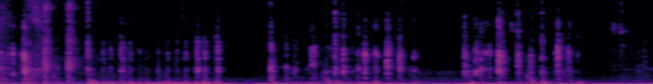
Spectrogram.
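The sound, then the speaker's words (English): Typing on a computer keyboard: rapid, irregular clicking of keys in bursts, with brief pauses around the middle. The clatter is steady and moderately loud, with no voices. “let me just type up the rest of them, and then we can do this”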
